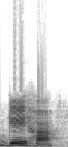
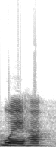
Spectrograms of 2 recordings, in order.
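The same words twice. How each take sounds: First: No u sound is heard after the g. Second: A u sound is heard after the g. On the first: The speaker calls it right. "veja que eu não pronuncio o U, ... eu falo guerra" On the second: The speaker calls it wrong. "eu não falo guerra"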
